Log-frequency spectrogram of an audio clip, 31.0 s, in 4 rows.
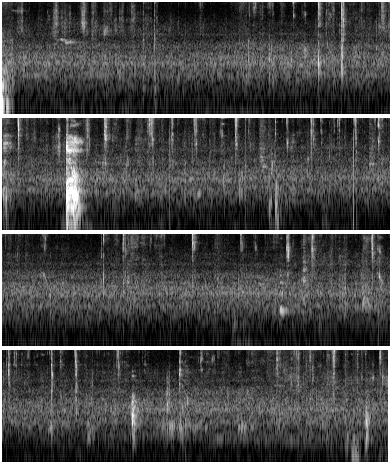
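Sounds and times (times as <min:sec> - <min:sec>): man chewing with mouth open: 0:00.3 - 0:31.0.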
